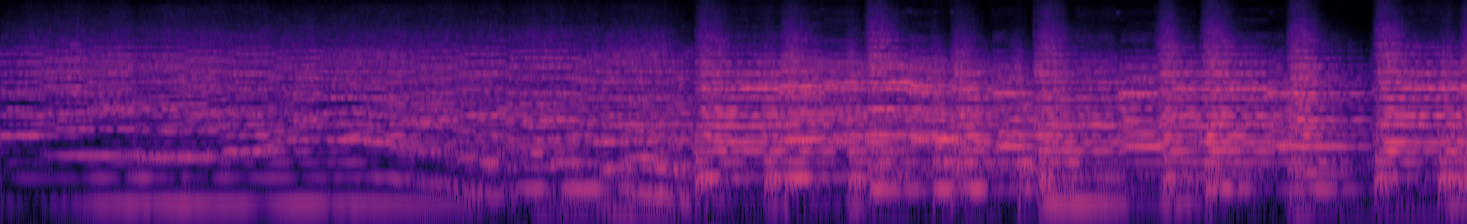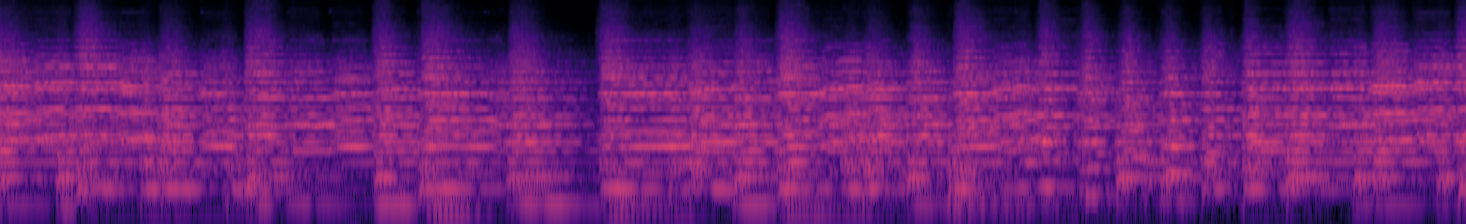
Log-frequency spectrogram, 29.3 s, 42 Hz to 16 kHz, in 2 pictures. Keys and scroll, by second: 2.7 Down, 4.7 Up.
